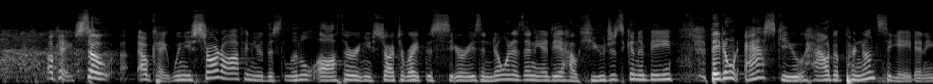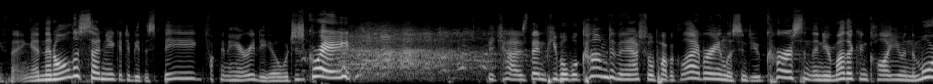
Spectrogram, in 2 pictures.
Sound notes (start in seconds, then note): 12.6 laughing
